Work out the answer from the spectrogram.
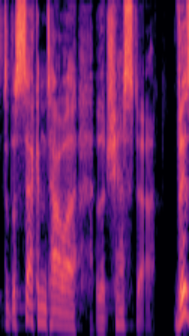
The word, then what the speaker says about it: Cesta: the 2nd tower, the ‘Cesta’ [Note: Italian pronunciations are in play. ‘Cesta’ sounds like ‘chesta’] This was used as a main barracks and lodging quarters for the garrison of the castles.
